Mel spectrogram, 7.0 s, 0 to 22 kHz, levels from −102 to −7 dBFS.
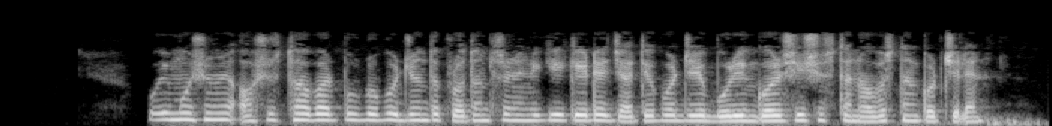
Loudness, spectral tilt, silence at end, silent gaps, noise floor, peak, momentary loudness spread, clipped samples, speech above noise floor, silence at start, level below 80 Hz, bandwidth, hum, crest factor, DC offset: -22 LUFS; -6 dB/octave; 0.15 s; none; -74 dBFS; -6 dBFS; 6 LU; under 0.1%; 53 dB; 1 s; -52 dBFS; 7.6 kHz; none; 16 dB; under 0.1%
